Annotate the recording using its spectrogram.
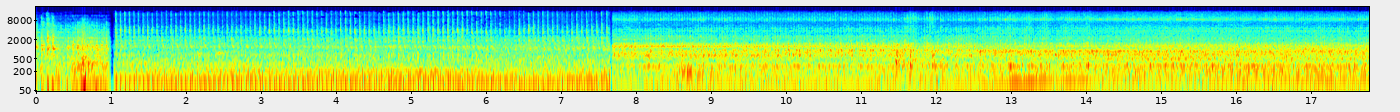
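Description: A toy truck's electric motor whirs steadily.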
